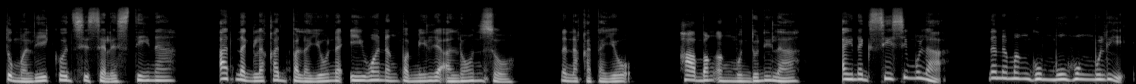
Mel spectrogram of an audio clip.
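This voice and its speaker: Low-voiced Filipino woman narrating a story. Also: moderate pace, a little mellow, no echo, clean studio sound. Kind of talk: scripted dramatic storytelling narration.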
